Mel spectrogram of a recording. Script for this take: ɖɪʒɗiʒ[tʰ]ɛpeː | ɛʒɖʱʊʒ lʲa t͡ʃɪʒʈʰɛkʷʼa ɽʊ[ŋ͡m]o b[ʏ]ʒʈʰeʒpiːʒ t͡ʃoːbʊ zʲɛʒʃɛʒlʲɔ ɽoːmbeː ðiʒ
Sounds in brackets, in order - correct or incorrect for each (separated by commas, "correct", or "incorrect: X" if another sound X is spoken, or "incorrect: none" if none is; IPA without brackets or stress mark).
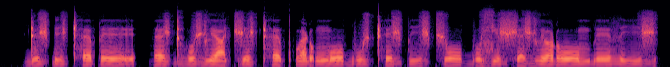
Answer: incorrect: ʈʰ, correct, incorrect: u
